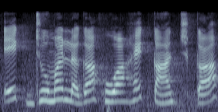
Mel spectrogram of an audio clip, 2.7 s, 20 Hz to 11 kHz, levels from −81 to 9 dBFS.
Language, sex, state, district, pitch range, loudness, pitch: Hindi, female, Punjab, Pathankot, 250-295 Hz, -14 LUFS, 275 Hz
